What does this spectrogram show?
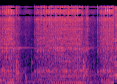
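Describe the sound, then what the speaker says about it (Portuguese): Sewing machine running steadily as it stitches a pocket on a tailored garment, a close, continuous mechanical whir with a short pause near the middle before resuming. "eu vou passar uma costurinha aqui."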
